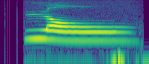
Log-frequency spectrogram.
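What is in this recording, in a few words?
"lou6", Cantonese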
